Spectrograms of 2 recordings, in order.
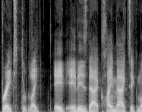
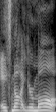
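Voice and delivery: put-on very high, slow, drawn-out yell; 11 semitones higher than usual. Acting out a character answering in a scene idea: imitating someone yelling back. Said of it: "And him yelling back".

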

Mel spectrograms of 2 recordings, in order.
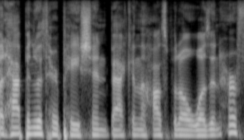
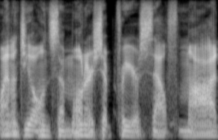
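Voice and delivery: eerie small voice, raised pitch, raspy and creaky; 2 semitones lower, 6 dB louder than usual. Recounting a scene, quoting her words to Maude in a scary little voice. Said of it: "it's such a scary little voice".

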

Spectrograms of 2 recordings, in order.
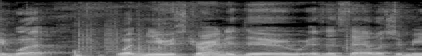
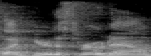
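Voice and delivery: ordinary talk, nothing marked

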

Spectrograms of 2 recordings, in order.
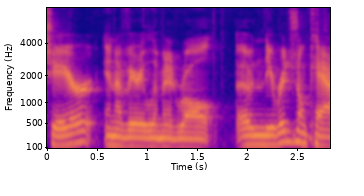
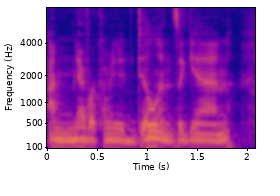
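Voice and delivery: put-on under-the-breath mutter, lower and quieter; 4 semitones lower, 10 dB quieter than usual. Retelling a candy store customer, the speaker is imitating someone muttering under her breath. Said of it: "under her breath".

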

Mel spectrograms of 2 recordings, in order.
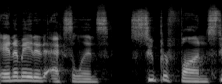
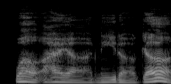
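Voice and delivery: robot-like put-on voice, lower and quieter; 6 semitones lower, 5 dB quieter than usual. Discussing a trailer, imitate the acting in it: Keanu talking like a robot. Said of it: "why are you talking like a robot?".

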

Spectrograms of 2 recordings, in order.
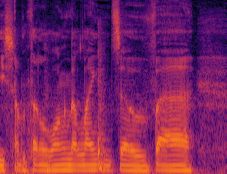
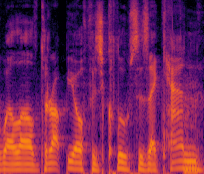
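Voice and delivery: ordinary talk, nothing marked

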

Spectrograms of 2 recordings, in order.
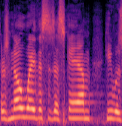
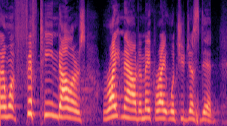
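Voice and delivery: plain

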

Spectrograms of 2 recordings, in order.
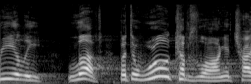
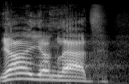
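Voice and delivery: put-on spoken in a Scottish accent. Speaker imitates an 80-year-old biblical scholar addressing young lads: Scottish accent. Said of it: "this is a great Scottish accent".

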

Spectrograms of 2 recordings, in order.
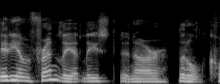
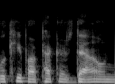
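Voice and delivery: ordinary delivery

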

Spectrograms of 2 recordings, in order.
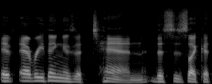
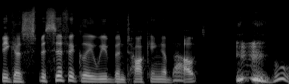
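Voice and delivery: voice cracking, breaking up high. Recapping the series for viewers, voice cracking. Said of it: "my voice just cracked there".

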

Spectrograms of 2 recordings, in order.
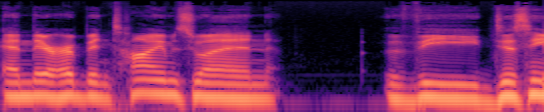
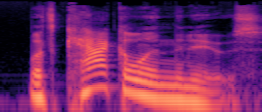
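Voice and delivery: usual speaking voice

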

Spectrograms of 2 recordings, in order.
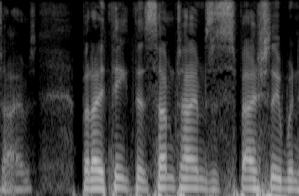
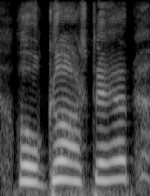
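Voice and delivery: mock-scared man voice, higher; 11 semitones higher, 3 dB louder than usual. Mocking a performer's theatrical funny voices, mock-scared guy voice. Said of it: "I'm doing the scared guy".

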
